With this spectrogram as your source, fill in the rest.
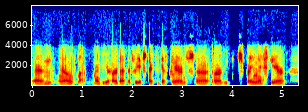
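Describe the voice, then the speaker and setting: A man with a Dutch accent and a very deep, low pitch, at a moderate pace. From Netherlands. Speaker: physician and company founder. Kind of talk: interview.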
